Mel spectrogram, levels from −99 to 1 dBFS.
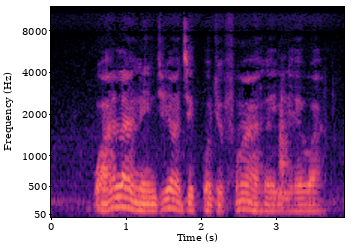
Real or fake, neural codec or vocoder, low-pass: real; none; 10.8 kHz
